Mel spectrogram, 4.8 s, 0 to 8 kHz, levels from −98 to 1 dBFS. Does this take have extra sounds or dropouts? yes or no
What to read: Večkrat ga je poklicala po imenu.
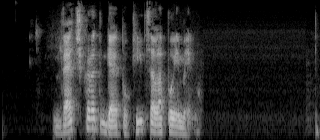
no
